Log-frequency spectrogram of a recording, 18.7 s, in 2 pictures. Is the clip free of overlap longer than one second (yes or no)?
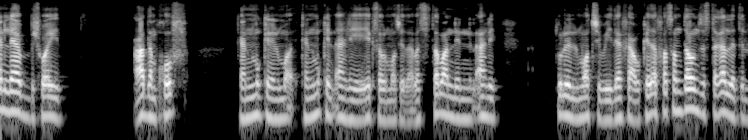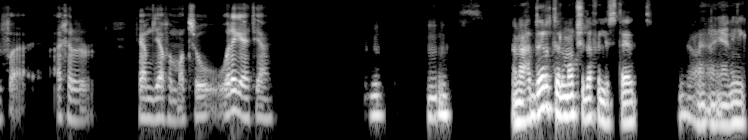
yes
